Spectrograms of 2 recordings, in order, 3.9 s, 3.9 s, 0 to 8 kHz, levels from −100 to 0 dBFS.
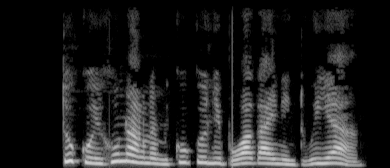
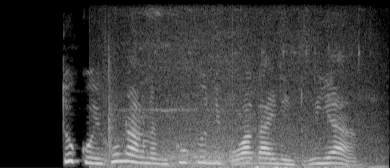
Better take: first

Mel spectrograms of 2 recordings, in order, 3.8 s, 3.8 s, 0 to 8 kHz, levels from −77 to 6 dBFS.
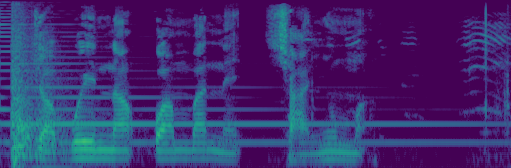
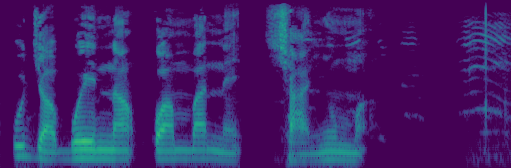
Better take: second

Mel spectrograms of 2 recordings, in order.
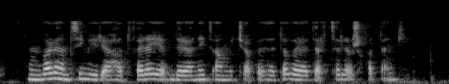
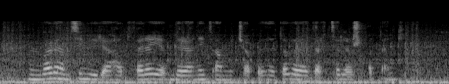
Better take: first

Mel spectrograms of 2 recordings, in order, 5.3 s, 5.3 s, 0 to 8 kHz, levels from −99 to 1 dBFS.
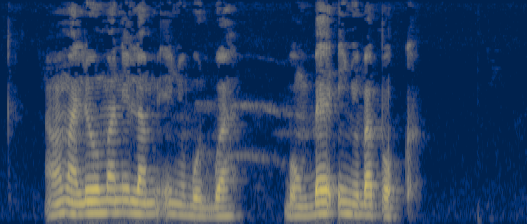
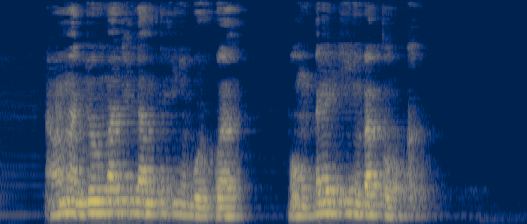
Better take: first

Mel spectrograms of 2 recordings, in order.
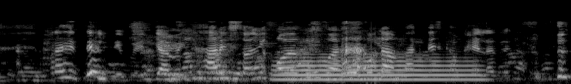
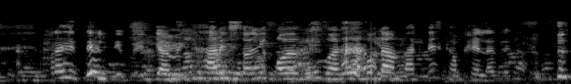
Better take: second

